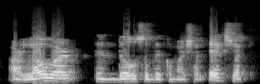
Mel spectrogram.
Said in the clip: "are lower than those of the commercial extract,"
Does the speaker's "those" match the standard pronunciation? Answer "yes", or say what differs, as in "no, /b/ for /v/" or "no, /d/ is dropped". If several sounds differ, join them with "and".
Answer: no, /s/ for /z/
